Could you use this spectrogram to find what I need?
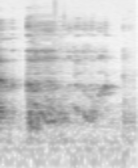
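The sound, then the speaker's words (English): A person imitates their own hiccup with a short, abrupt gulping vocal burst, trailing into a croaky, throaty sound with no other talking around it. “Hiccups always hurt me. Me too. That's why I wish I would never. They don't hurt me. Yeah. I go.”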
